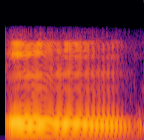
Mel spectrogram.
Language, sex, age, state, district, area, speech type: Bengali, male, 60+, West Bengal, Hooghly, rural, conversation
